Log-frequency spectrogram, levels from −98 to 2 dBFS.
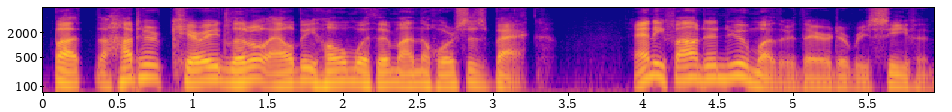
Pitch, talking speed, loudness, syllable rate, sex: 115 Hz, 230 wpm, -19 LUFS, 6.4 syllables/s, male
